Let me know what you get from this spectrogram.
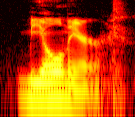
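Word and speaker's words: Mjölnir: Mjolnir. – Mjolnir. – I don't think the N is that. I think it's like Mjolnir. – Mjolnir. – You're not going fast enough. Faster. – Really fast. Mjolnir.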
